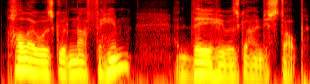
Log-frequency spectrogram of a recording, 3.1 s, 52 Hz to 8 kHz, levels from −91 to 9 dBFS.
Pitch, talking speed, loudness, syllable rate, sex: 95 Hz, 270 wpm, -16 LUFS, 6.8 syllables/s, male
